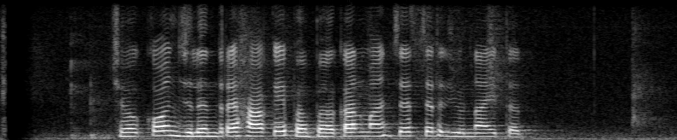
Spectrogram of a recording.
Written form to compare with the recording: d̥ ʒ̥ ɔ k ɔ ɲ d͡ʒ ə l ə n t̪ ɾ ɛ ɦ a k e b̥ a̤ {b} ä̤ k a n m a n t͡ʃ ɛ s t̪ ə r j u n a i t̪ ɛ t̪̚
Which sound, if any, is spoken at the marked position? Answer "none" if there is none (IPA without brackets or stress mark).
b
